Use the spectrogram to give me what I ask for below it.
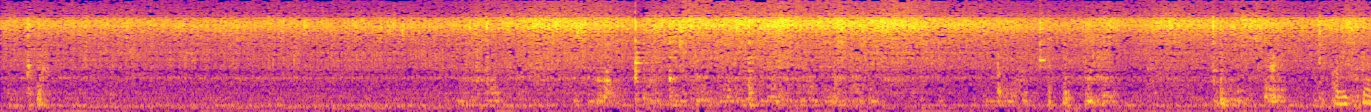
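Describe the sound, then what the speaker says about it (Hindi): Cumin roasting in a pan along with spices for a desi chicken, spinach and potato curry, a steady hissing sizzle with faint stirring knocks running underneath a talking voice. "अब इसमें हमने डाला है जीरा और जीरे को भी हम इसी के साथ भूनेंगे।"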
